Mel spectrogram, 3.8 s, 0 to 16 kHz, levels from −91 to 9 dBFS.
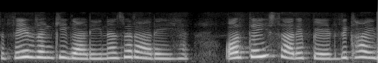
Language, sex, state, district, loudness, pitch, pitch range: Hindi, female, Uttar Pradesh, Varanasi, -15 LUFS, 310 Hz, 275-340 Hz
